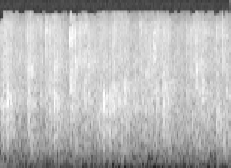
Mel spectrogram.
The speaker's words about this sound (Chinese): 阿们吗？阿们的拍手，把荣耀归给主，好不好？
